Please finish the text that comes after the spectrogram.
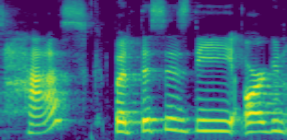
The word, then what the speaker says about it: Hask: it is pronounced Hask, but this is the Argan Oil Repairing 5-in-1 Leave-In Spray.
